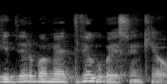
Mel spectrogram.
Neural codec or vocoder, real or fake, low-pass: vocoder, 44.1 kHz, 128 mel bands, Pupu-Vocoder; fake; 10.8 kHz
